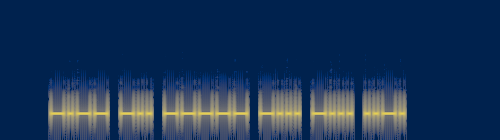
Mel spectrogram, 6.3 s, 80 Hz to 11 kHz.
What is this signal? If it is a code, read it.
Morse code, heard as a keyed tone, about 22 wpm, 700 Hz. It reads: YD0BBF
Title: DXCC-100 Call Signs - 6 Characters - 22wpm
